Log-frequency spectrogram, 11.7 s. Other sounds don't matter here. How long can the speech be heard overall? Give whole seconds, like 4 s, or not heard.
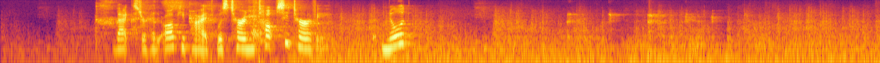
4 s.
